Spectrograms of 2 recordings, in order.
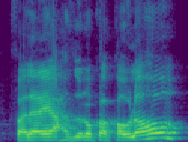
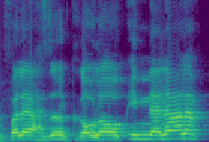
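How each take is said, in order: First: Slow, then a clear pause after "قولهم"; full stop after the phrase. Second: "قولهم" run straight into "إنا نعلم" without stopping; no pause, wrong reading. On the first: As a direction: stop fully on "قولهم" and take a breath. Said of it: "ثم آخد نفسي الوقف". (وقف تام بعد "قولهم" ثم أخذ نفس) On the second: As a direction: recite "فلا يحزنك قولهم إنا نعلم" in one breath, with no pause after "قولهم". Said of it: "إذا لفسد المعنى". (وصل خاطئ بلا وقف بعد "قولهم") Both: Shown as a demonstration.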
